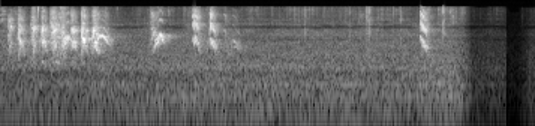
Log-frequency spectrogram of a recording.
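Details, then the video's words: House sparrows at a hanging feeder at home early in the morning, calling other sparrows to the food: a quick burst of bright, high chirps, then a few scattered single chirps over a steady low hiss. "Sparrow Bird Call other Sparrows for Food in the morning"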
